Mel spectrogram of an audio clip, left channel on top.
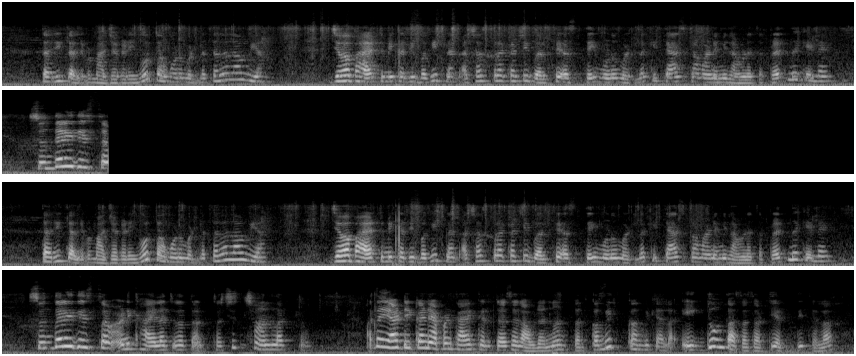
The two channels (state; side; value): drops out; left; at 9.6 s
